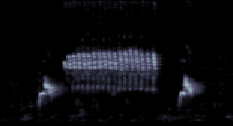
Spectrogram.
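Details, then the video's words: Sooty-headed bulbul (cungkok) song used to train songbirds: a rising whistled note, then a long rapid buzzy rattling trill over a second, then another rising whistle. "Cungko gacor cor isian mewah, untuk masteran burung juara,bunyi siang malem"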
